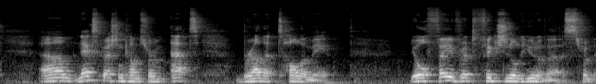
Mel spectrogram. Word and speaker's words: Ptolemy: Next question comes from @Brother Ptolemy. Your favorite fictional universe from anything, games, movies, books, etc. If you are doing pronunciations, the P is silent.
